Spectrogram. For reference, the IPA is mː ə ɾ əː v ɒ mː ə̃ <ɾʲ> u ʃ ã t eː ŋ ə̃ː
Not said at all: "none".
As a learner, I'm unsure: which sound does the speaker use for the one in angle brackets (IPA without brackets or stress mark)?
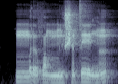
ɾʲ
